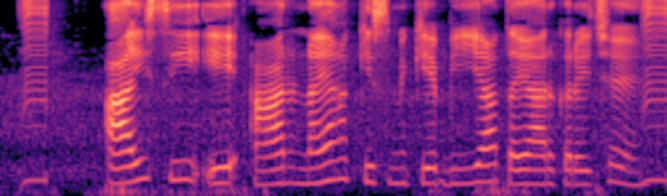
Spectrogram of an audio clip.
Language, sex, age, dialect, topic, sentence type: Maithili, female, 18-24, Eastern / Thethi, agriculture, statement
